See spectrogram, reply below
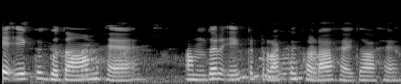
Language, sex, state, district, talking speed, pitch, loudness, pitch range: Punjabi, female, Punjab, Pathankot, 150 wpm, 220 Hz, -15 LUFS, 200-250 Hz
